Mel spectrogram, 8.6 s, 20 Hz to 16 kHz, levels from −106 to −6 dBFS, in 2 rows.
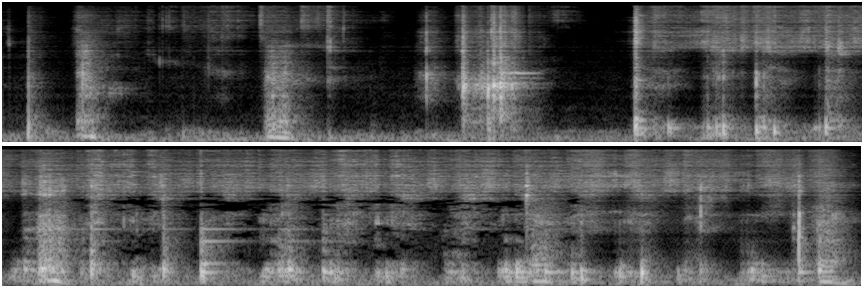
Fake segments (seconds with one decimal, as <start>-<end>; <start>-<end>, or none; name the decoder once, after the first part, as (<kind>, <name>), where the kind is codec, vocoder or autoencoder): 0.0-4.5 (codec, SNAC); 7.2-8.6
